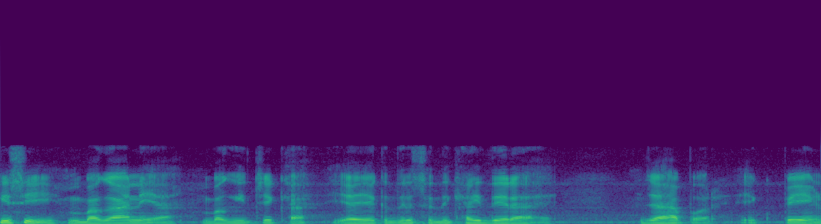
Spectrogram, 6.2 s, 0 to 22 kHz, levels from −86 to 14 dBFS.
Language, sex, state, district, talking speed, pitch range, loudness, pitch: Hindi, male, Bihar, West Champaran, 155 wpm, 120-135 Hz, -18 LUFS, 125 Hz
